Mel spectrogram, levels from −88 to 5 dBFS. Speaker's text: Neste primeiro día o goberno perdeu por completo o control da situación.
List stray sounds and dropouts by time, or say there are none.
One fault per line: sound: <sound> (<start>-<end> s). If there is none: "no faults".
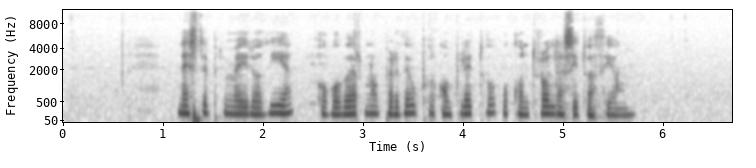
no faults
